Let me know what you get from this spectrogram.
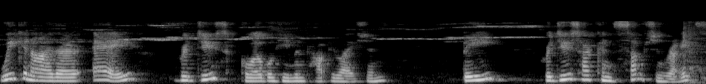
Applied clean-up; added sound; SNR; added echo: classical method WPE with log-MMSE.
